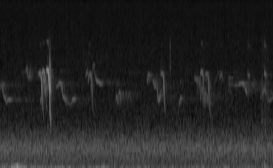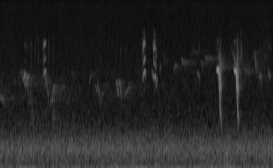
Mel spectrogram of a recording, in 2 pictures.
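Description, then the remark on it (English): Several birds call in a park, trading short, high chirps and twittering notes throughout, with a few sharper, louder calls near the start and end, over a steady low hum of background noise. “Birds are calling here.”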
